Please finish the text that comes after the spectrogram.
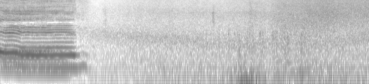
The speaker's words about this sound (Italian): E con questo bel suono di mare in sottofondo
